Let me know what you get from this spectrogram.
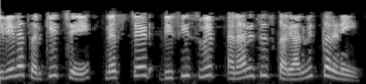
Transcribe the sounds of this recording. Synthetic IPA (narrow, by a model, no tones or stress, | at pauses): ileljasəɾkiʈ̚t͡se | nesʈeɖɖisisʋep̚ənalisiskaɾjanʋit̪̚kəɾɳe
